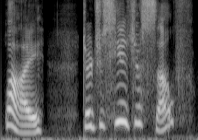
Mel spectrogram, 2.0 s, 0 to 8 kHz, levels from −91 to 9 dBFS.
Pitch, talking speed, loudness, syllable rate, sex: 280 Hz, 180 wpm, -16 LUFS, 4.6 syllables/s, female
